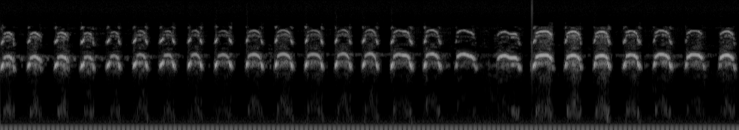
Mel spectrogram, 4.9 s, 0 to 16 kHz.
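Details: Agitated osprey on its Chesapeake Bay nest, 15 June 2023, reacting to an intruder with an unbroken stream of high, sharp whistled chirps, about five each second, briefly louder near the end.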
